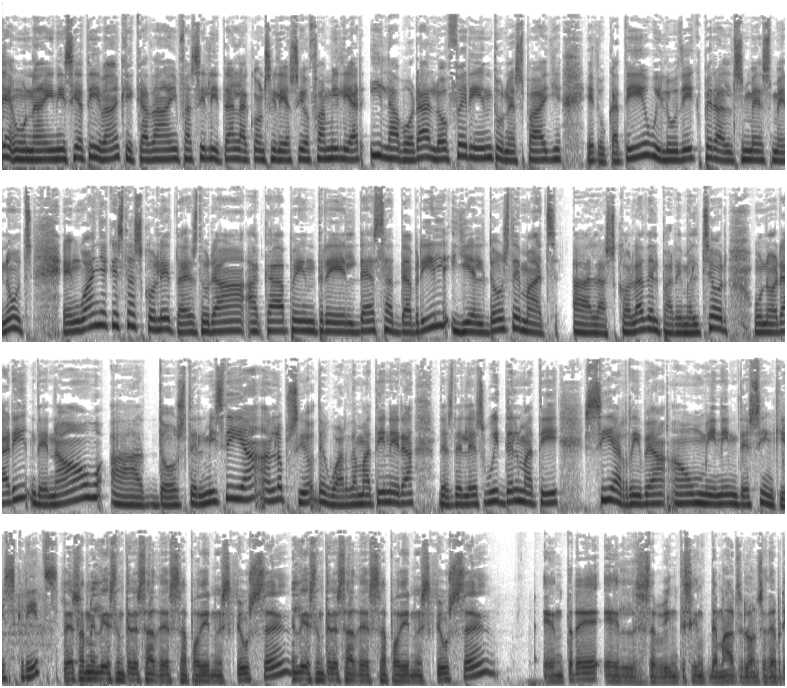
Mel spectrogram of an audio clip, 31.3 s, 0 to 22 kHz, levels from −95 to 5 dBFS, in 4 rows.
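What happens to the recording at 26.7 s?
At 26.7 s the audio is inside a stream segment repeat, running from 26.38 to 28.38 s. The player fetched or queued the same segment twice. Roughly 2.0 s of the programme plays again, with a small blip where playback jumps back.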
